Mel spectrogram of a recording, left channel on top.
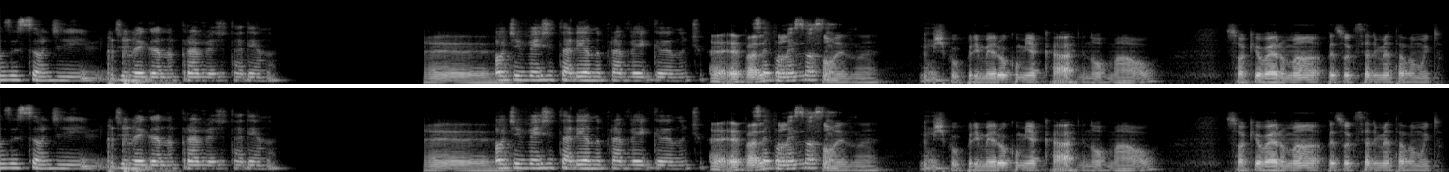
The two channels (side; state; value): both; identical; correlation 1.00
